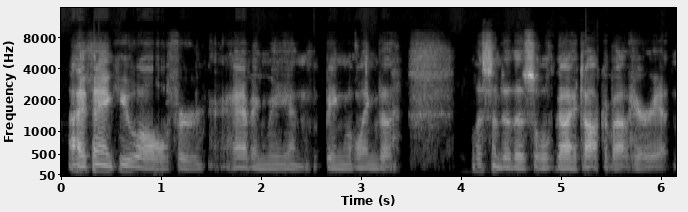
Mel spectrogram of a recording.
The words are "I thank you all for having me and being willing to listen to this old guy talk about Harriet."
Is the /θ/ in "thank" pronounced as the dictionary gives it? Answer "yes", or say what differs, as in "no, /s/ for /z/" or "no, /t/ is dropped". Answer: yes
